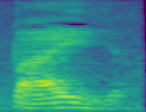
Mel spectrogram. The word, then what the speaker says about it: paella: Le son, quand vous aurez deux L en espagnol, ça se prononce comme dans le mot famille, paella.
